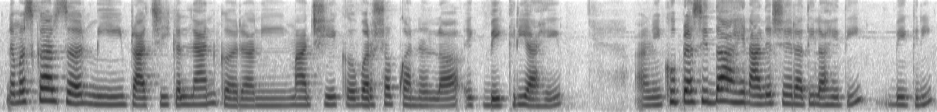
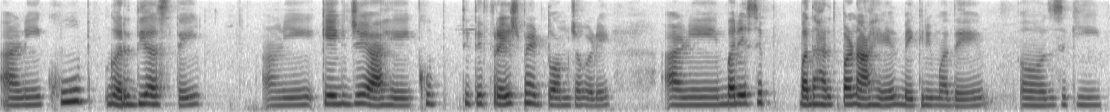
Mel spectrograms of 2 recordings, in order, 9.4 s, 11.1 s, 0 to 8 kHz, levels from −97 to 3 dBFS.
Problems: background sounds at intervals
